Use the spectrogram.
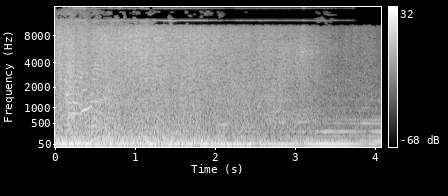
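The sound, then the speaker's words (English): An explosion in the Big Finish Doctor Who audio drama The Blazing Hour roars continuously for several seconds, a loud, dense wall of deep rumble and crackling noise that eases only slightly toward the end, with no voices. “The explosion is coming now, and nothing can stop it!”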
